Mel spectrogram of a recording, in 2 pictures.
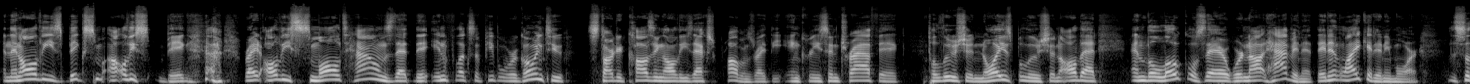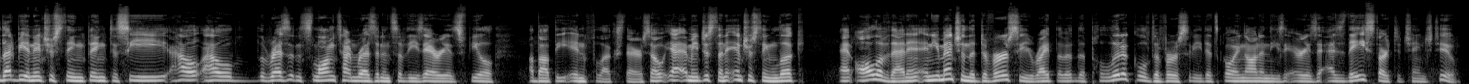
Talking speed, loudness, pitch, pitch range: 215 wpm, -19 LUFS, 165 Hz, 150-190 Hz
